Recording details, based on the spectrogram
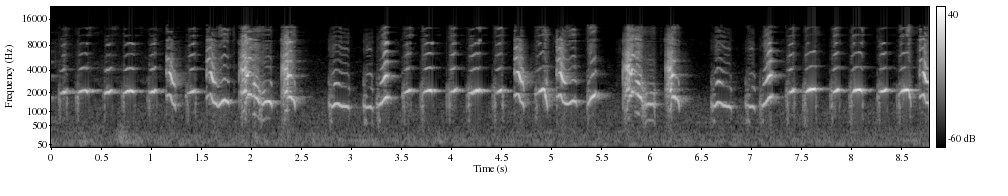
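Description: A cockatiel whistles a lively song of clear repeated notes mixed with swooping slurs.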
